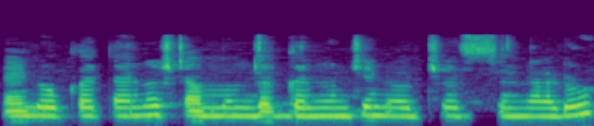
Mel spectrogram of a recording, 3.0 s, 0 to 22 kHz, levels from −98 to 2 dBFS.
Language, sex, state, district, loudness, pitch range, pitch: Telugu, female, Telangana, Karimnagar, -19 LUFS, 210-245 Hz, 235 Hz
